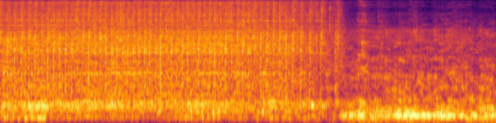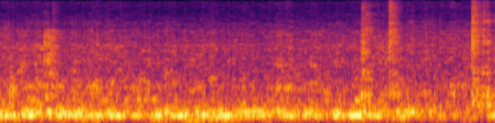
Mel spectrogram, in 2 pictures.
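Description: A sewing machine runs in a steady, fast mechanical stitching whir as old pants are sewn into shorts. There is a brief pause partway through, then it keeps running, close and loud, with no talk.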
